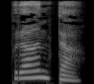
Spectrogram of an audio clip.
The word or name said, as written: ಪುರಂತ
